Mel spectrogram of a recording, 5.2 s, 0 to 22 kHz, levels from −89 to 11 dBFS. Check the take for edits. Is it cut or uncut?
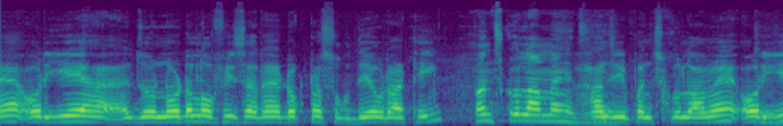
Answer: uncut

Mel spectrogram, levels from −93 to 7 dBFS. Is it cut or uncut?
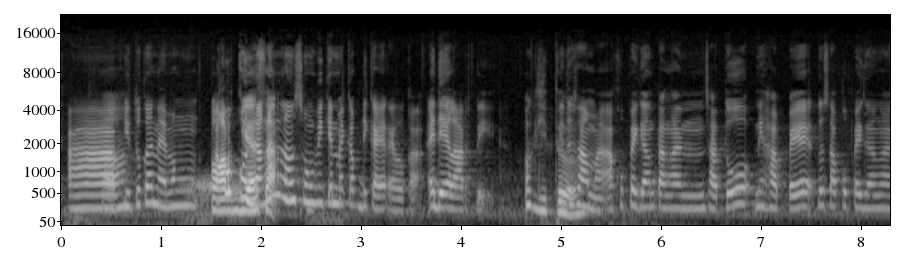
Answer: cut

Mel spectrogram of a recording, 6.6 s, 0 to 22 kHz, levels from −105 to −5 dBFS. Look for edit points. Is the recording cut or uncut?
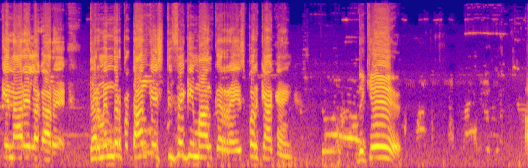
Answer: uncut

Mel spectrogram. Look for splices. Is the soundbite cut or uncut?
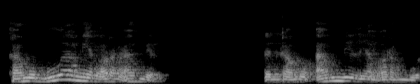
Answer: uncut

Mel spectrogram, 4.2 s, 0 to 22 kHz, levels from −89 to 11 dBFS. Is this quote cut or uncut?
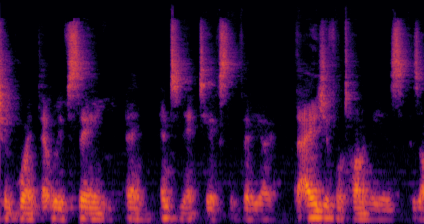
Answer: cut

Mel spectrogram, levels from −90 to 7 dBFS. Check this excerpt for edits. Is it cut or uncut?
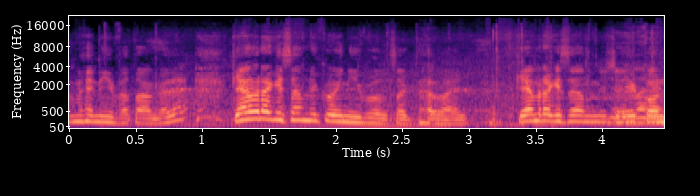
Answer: uncut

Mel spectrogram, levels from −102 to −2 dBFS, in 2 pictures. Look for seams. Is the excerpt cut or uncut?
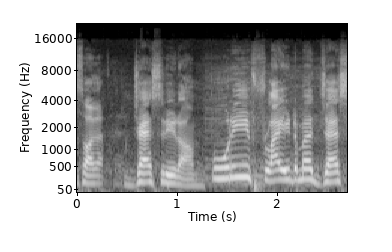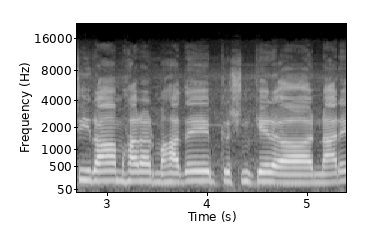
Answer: cut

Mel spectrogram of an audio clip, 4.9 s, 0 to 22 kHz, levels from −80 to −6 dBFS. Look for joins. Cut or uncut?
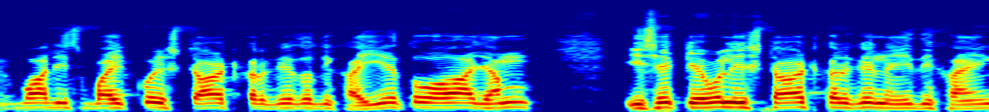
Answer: uncut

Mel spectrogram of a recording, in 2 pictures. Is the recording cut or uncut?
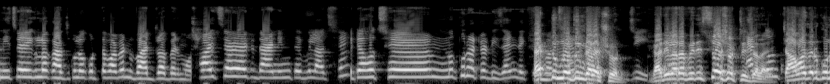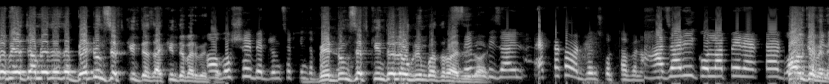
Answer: cut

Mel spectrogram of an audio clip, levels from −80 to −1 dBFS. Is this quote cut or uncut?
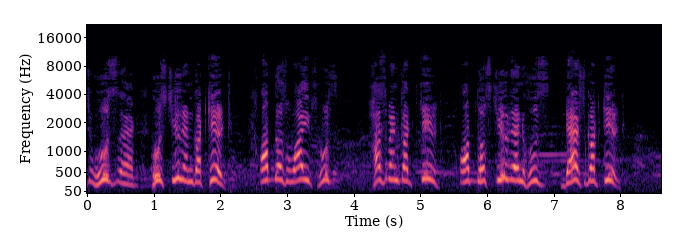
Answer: uncut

